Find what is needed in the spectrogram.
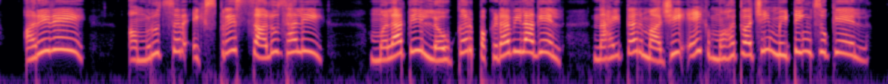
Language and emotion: Marathi, surprised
